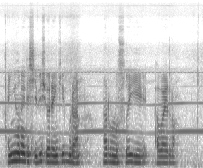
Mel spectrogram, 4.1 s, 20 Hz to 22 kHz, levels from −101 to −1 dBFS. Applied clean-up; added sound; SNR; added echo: none; Wind instrument, woodwind instrument; 18 dB; none.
